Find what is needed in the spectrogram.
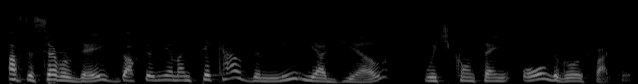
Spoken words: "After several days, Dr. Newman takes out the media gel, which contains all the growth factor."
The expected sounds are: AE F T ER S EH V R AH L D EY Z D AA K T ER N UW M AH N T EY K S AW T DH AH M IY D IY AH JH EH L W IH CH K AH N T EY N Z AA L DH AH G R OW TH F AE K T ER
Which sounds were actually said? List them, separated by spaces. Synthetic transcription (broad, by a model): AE F T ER S EH V R AH L D EY Z D AA K T ER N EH M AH N T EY K AW T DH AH M IY D IY AH JH EH L W IH CH K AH N T EY N AA L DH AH G R OW S F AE K T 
